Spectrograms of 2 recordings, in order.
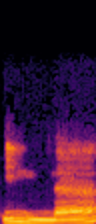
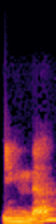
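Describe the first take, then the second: First: The final vowel is drawn out long. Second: The final vowel is short. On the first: It means indeed we. "মাদ সহ" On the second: It means indeed. "মাদ ছাড়া"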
